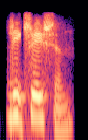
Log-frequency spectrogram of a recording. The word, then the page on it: literation: Indian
